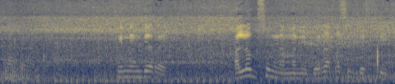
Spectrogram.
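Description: A motorcycle engine hums as it approaches.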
